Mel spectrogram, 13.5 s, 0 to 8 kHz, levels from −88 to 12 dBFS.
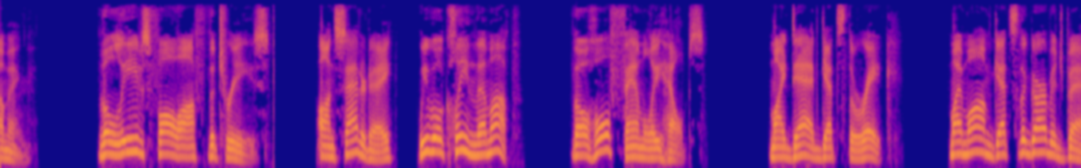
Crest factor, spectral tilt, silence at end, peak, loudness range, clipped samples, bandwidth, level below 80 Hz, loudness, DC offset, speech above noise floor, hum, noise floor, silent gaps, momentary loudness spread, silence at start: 18 dB; -5.5 dB/octave; 0 s; 0 dBFS; 2 LU; under 0.1%; 7.6 kHz; -52 dBFS; -17 LUFS; under 0.1%; over 74 dB; none; under -90 dBFS; 0.51-1.21 s, 3.44-3.93 s, 5.00-5.21 s, 6.58-7.11 s, 8.86-9.59 s, 11.31-11.84 s; 9 LU; 0 s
